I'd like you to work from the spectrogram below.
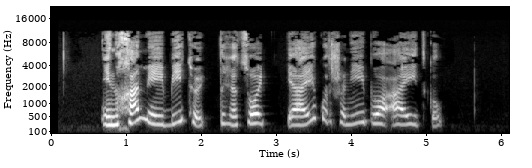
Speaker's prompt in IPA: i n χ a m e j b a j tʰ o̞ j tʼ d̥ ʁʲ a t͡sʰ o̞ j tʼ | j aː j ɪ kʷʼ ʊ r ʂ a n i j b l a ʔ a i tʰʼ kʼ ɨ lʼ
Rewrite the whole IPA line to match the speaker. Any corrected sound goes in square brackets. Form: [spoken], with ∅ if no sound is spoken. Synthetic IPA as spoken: i n χ a m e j b [i] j tʰ o̞ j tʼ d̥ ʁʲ a t͡sʰ o̞ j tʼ | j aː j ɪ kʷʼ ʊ r ʂ a n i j b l a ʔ a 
